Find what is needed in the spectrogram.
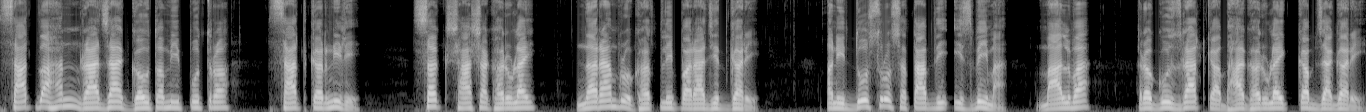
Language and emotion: Nepali, neutral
